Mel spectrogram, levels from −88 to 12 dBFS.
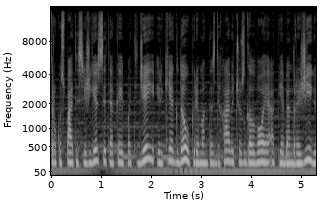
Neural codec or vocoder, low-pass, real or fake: none; 14.4 kHz; real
